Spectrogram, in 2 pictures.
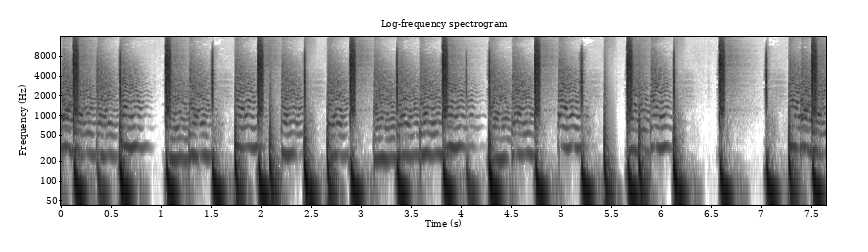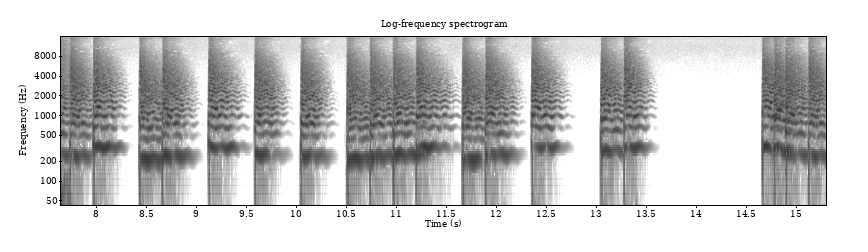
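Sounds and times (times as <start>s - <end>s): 
chill beat: 0.0s - 7.8s.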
